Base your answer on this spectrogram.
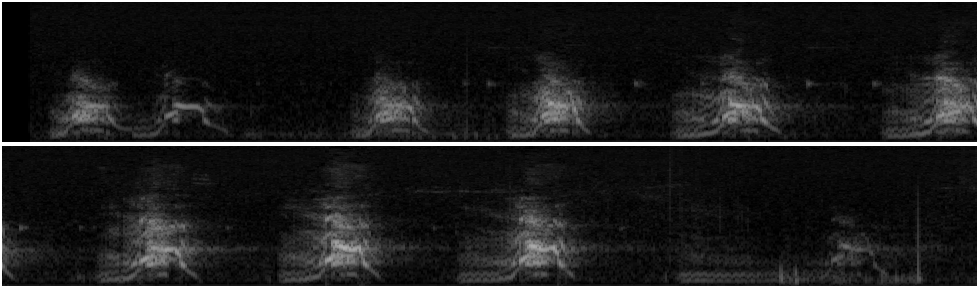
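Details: A beagle baying at a wild boar, holding it in place with steady barking: about nine loud, harsh barks spaced roughly once a second, each sliding down at the end, then a few softer yelps as the bout fades.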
